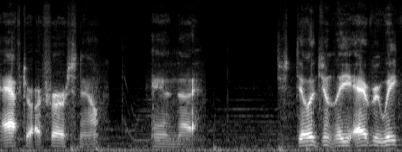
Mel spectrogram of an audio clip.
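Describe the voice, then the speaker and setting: Streamer host on a headset mic: deep-voiced man, laid-back and slow, friendly thank-yous. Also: pushed and bright. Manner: slow, easygoing, thanks viewers often. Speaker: livestream host. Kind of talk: casual livestream chat.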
